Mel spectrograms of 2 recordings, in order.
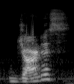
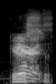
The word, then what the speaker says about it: Garrus: Jarnus? Is that how you say it? The one with the alien with the messed up face? Garrus? Garrus? Garrus, yes.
